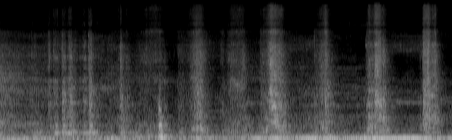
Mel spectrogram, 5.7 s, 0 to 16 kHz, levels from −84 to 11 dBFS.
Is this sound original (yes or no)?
no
